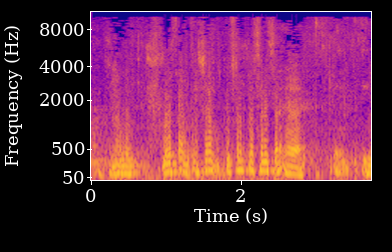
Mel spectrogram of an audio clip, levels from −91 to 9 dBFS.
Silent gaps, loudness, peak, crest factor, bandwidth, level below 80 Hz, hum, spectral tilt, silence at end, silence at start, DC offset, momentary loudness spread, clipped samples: none; -10 LUFS; 0 dBFS; 8 dB; 10.5 kHz; -26 dBFS; none; -6.5 dB/octave; 0 s; 0 s; 1%; 7 LU; 0.1%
